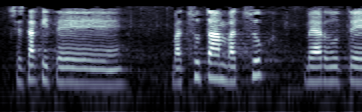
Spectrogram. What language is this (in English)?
Basque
